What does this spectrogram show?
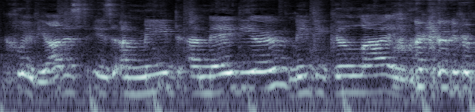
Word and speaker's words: Modigliani: Clue, the artist is Amedio Modigliani. I can't even pronounce the artist's name.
